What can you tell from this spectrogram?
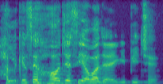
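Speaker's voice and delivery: usual speaking voice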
